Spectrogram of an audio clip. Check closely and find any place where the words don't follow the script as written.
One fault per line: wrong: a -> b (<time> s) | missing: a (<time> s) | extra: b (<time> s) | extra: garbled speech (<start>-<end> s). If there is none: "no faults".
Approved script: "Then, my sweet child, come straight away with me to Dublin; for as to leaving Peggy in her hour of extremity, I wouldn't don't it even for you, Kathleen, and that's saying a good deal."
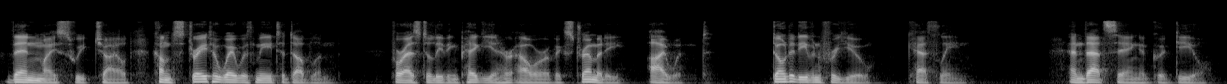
no faults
